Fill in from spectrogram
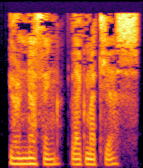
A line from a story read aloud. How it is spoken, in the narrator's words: she whispered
